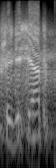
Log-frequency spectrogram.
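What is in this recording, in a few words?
Speech, Russian, Numbers, 60; Allied Flight; DCS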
